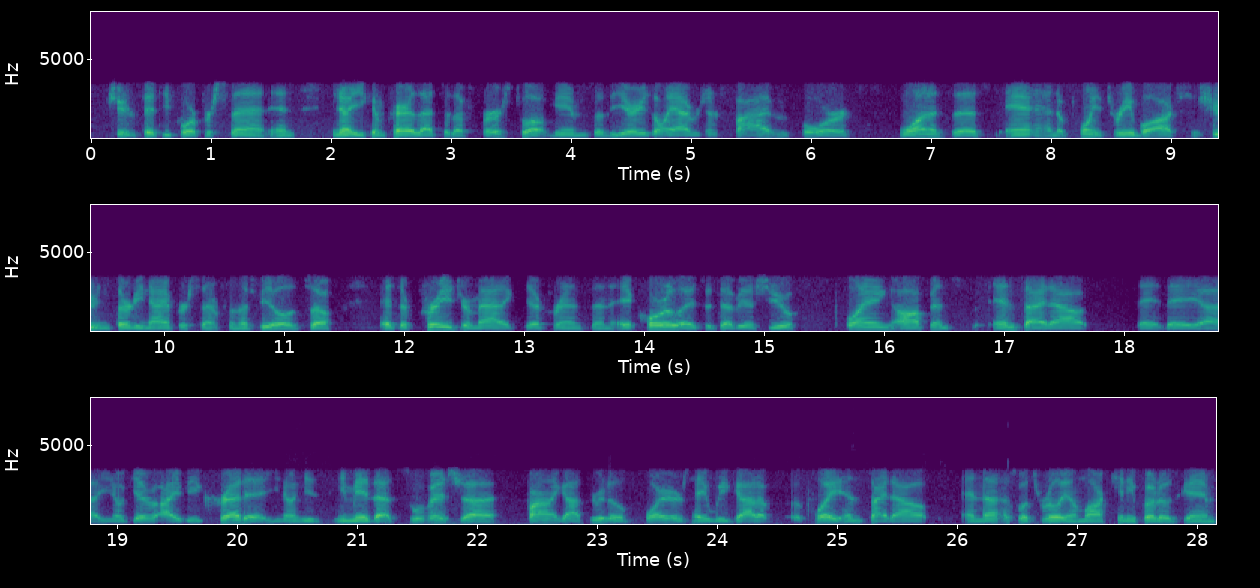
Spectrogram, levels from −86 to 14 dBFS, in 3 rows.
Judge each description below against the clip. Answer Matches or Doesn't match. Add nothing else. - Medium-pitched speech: Doesn't match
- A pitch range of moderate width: Doesn't match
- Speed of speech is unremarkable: Matches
